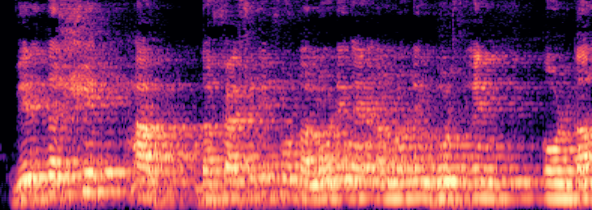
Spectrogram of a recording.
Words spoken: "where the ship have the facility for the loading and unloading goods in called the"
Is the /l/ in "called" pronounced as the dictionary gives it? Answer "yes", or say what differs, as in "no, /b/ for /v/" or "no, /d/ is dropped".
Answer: no, /n/ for /l/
